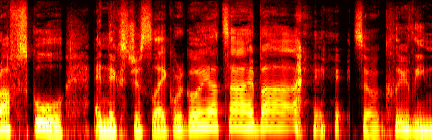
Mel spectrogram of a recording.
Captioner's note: laugh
